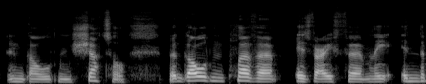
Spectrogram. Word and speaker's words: Plover: I struggled with initially it's not pronounced as it's spelled golden Plover it's actually it's a bird and um has just it's pronounced golden Plover the name is a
